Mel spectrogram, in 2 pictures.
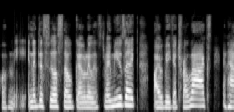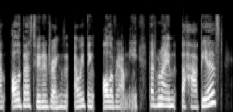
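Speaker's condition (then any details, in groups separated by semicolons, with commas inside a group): Down syndrome; duplicate of the 21st chromosome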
